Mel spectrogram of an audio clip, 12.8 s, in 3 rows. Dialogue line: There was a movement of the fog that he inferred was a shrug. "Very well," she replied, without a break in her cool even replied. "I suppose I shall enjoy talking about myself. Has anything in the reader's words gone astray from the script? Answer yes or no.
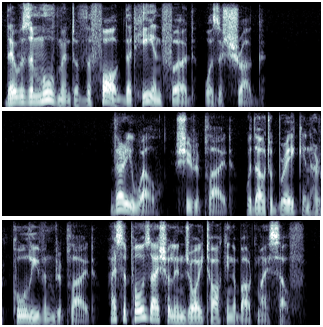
no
